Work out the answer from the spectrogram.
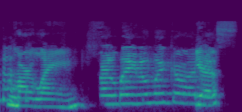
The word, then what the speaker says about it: Marlayne: Victoria, the self-love scientist here, and today I am blessed to be in the presence of, I'm going to say it wrong, Marilyn. Marlayne.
